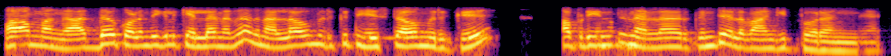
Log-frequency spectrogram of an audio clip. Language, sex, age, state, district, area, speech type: Tamil, female, 45-60, Tamil Nadu, Erode, rural, conversation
